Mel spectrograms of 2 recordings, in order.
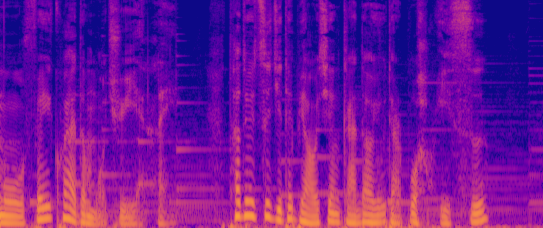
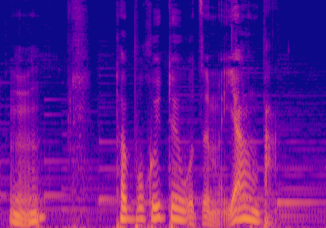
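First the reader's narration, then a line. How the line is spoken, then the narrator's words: Inner muttering. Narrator (Chinese): 吉姆心里嘀咕着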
